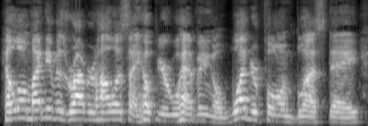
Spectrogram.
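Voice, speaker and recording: A man's voice: high voice, fast talker, sharp tone. Upbeat man hosting a live stream. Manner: upbeat, greets viewers by name, playful mock-sarcastic emphasis. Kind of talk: casual live-stream talk to viewers.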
